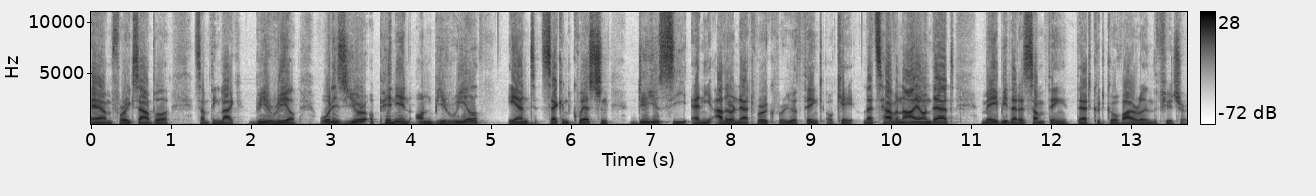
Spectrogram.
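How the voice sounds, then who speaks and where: A man with a plain, everyday voice speaks at a moderate pace and fairly low pitch with ordinary pitch variation on a very clean recording with a silent background. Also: very even loudness. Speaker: podcast host. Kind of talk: interview.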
